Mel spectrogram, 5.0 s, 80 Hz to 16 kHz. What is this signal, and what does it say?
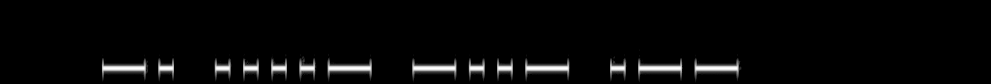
Morse code, heard as a keyed tone, about 17 wpm, 700 Hz. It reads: N4XW
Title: USA Call Signs - 4 Characters - Repeated 2x - 17wpm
